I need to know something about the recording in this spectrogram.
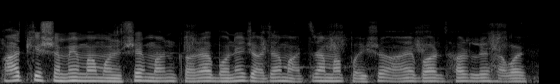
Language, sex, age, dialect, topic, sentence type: Chhattisgarhi, male, 41-45, Central, banking, statement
